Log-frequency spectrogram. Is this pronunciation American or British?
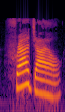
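British. It is said with a British pronunciation. "영국 사람들은 fragile"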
